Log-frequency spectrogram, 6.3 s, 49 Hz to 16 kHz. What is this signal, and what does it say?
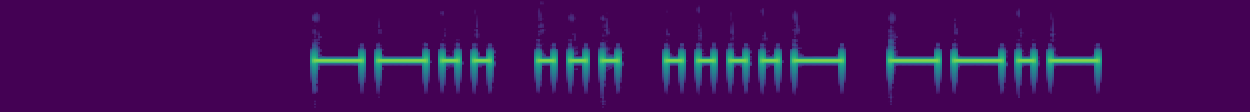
Morse code, heard as a keyed tone, about 15 wpm, 700 Hz. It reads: ZS4Q
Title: DXCC-100 Call Signs - 4 Characters - 15wpm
